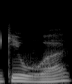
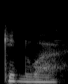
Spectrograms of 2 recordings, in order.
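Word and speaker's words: قِنْوَانٌ: Dibaca kin wa nun ya, dibaca jelas, bukan kiwa tapi kin wa.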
